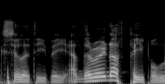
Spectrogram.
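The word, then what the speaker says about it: ScyllaDB: enough but we obviously have been you saying Scylla DB and there are enough people that were saying Scylla DB which to actually make me feel like we're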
